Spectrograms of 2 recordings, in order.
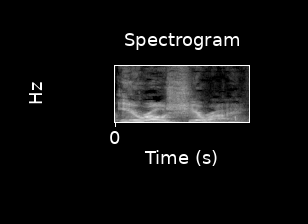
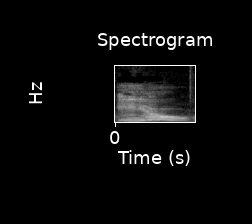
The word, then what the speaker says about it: Io Shirai: Like, you called her Iro Shirai. It's EO. I know I said IO, but that was my mispronunciation.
